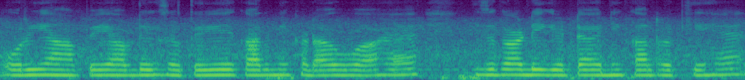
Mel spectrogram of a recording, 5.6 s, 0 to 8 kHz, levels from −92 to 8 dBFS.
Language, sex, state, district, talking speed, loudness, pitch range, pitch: Hindi, female, Haryana, Jhajjar, 205 wpm, -16 LUFS, 195-205 Hz, 200 Hz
